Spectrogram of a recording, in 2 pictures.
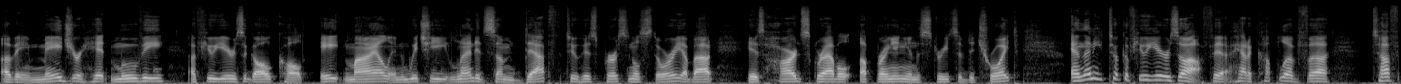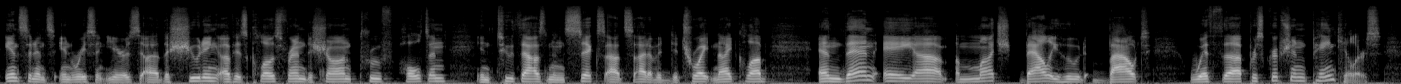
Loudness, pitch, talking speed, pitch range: -24 LUFS, 130 Hz, 170 wpm, 120-140 Hz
